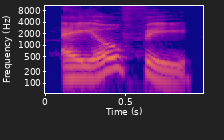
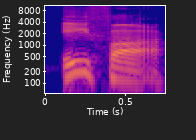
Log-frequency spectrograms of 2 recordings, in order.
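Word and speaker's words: Aoife: Aofi, pronounced Efa.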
